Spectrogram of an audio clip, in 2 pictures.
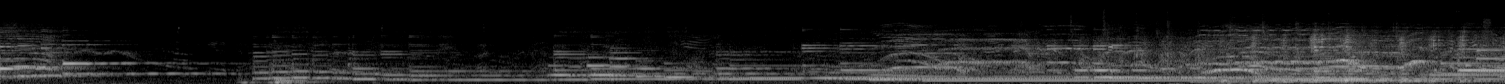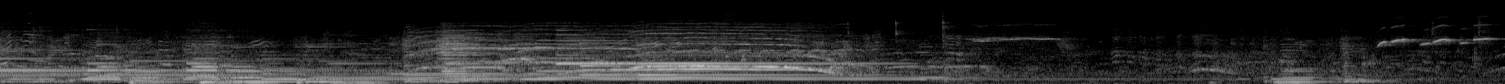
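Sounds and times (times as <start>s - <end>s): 
crowd: 0.0s - 30.1s
laughter: 9.0s - 17.0s, 25.6s - 29.8s.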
